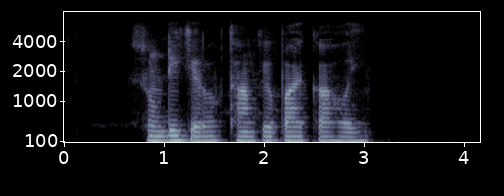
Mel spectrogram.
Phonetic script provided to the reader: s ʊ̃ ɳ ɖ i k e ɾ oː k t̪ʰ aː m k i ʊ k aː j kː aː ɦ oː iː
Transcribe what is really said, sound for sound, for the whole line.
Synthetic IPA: s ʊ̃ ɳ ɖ i k e ɾ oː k t̪ʰ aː m k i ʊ p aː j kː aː ɦ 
